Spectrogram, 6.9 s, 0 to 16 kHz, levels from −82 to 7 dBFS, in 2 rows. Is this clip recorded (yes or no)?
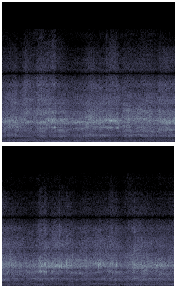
no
